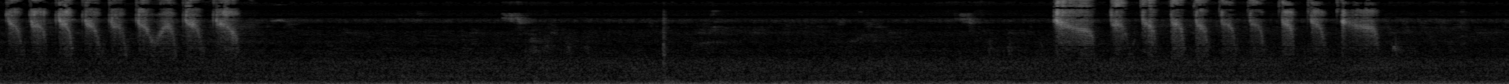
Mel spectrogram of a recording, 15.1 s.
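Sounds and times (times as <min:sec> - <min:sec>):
small bird chipping: 0:00.0 - 0:02.5, 0:10.5 - 0:14.1
steady low rumble: 0:00.0 - 0:05.4, 0:06.1 - 0:15.0.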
